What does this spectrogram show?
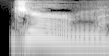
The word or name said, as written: germlike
